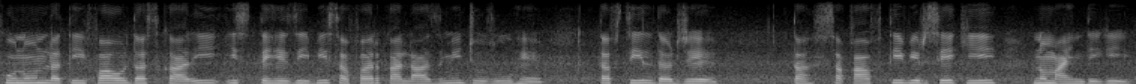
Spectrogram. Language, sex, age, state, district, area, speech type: Urdu, female, 30-45, Delhi, North East Delhi, urban, spontaneous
